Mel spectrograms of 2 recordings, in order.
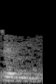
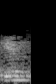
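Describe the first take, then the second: First: The word begins with a ch sound. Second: The word begins with a k sound. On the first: This is how people from Mehsana say it. "આપણે જયારે ક બોલીએ તો ત્યારે એ લોકો ચ બોલે" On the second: This is how we say it. "આપણે કહીએ કે કેમ"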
